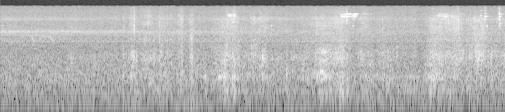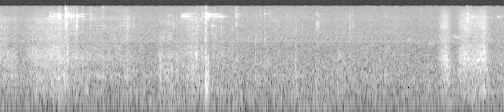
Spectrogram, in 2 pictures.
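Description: Rucksack handling noise: irregular rustling and scraping of pack fabric and foam as a cut-down foam sleeping pad is slid into the pack's back sleeve, with one sharp click about seven seconds in.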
